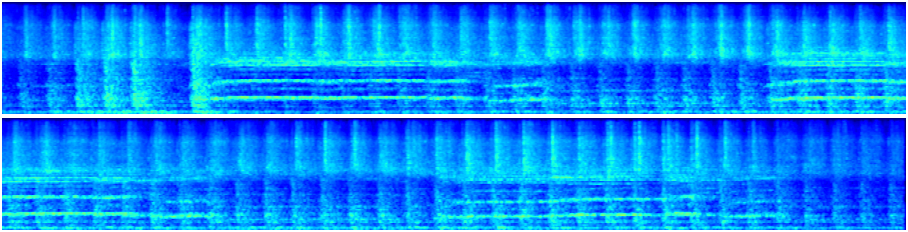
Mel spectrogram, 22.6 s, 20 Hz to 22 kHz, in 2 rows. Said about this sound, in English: The drumming, singing, and dancing go nearly 24 hours on many of the days of protocol.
